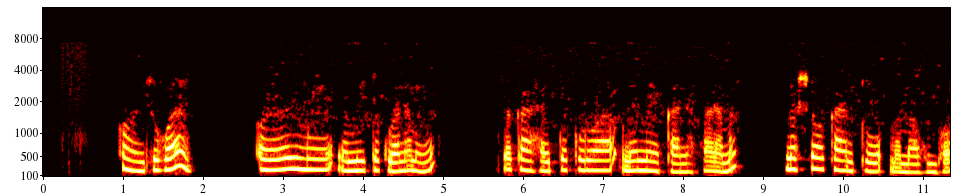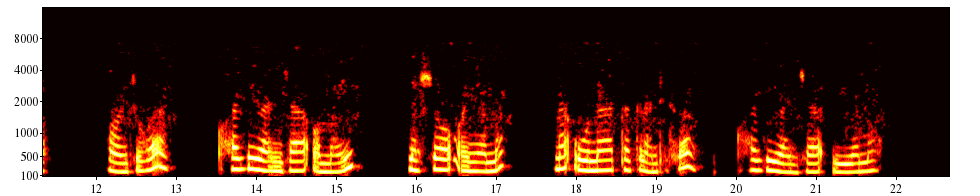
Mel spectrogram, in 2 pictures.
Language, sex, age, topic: Oshiwambo, male, 18-24, agriculture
